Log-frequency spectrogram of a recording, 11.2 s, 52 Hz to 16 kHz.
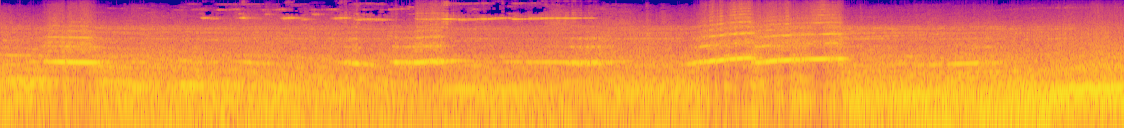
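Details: MTA New Flyer D40LF bus #4088 recorded on board while driving: loud high-pitched screeching rises and falls; suspected brakes or transmission, source unconfirmed.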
